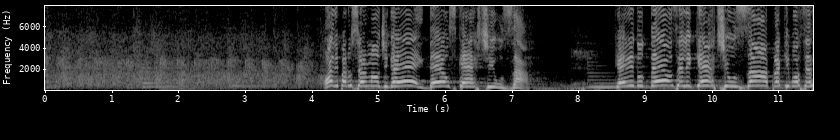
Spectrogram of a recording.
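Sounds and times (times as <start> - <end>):
audience applause: 0.0 - 4.2
speech: 4.3 - 7.4, 8.6 - 11.5.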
